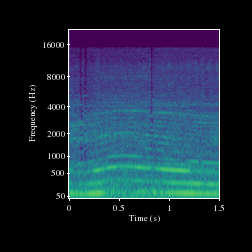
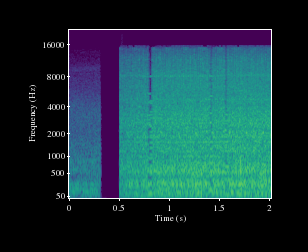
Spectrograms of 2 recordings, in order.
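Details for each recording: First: 2004 Toyota Tundra, about 215,000 miles, lost power steering; engine revving with a wavering moan rising and falling with revs from the failing power steering pump, no better after purging fluid, pump to be replaced with rebuilt unit. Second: 2004 Toyota Tundra, 215k miles, idling after new power steering pump install and banjo leak fixed with original crush washers; steady even hum, only faint hiss and very slight noise expected to fade, no groan or whine, healthy.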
